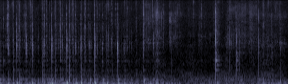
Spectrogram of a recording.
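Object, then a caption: Ribbed plastic tube. Fingers scratch and rub the ribs of a long, hollow, pink corrugated plastic tube that is held up and then coiled beside the microphone. Rapid, irregular soft clicks and ticks patter over a dull, low-heavy rumble, thinning into quieter scattered scratches in the second half with a few sharper bright clicks.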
